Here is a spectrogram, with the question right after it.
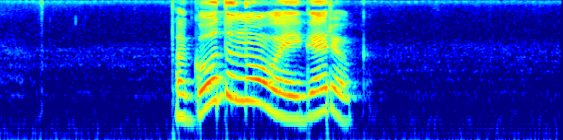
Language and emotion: Russian, positive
